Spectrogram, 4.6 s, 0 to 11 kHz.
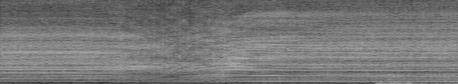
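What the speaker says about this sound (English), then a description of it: "We scored the hard tile with a 1/2-inch masonry bit." A power drill with a 1/2-inch masonry bit grinds into hard tile, a loud, continuous high-pitched whine with steady tonal hum that barely varies for the whole stretch.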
